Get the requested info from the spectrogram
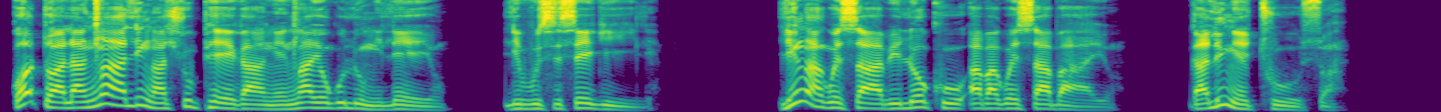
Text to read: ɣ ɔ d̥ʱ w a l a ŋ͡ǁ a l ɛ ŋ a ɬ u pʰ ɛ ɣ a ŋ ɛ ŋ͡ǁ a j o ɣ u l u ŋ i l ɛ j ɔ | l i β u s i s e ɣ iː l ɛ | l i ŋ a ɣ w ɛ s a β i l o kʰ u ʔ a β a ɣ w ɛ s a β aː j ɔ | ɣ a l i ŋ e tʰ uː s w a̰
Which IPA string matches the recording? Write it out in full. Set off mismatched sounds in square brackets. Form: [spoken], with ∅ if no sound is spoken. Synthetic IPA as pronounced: ɣ ɔ d̥ʱ w a l a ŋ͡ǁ a l [i] ŋ a ɬ u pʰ ɛ ɣ a ŋ ɛ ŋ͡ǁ a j o ɣ u l u ŋ i l ɛ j ɔ | l i β u s i s e ɣ iː l ɛ | l i ŋ a ɣ w ɛ s a β i l o kʰ u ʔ a β a ɣ w ɛ s a β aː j ɔ | ɣ a l i ŋ e tʰ uː s w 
